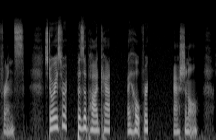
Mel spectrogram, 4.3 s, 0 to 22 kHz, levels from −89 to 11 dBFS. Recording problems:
audio cutting out; at 1.5 s, at 2 s and at 3 s for 0.5 s

